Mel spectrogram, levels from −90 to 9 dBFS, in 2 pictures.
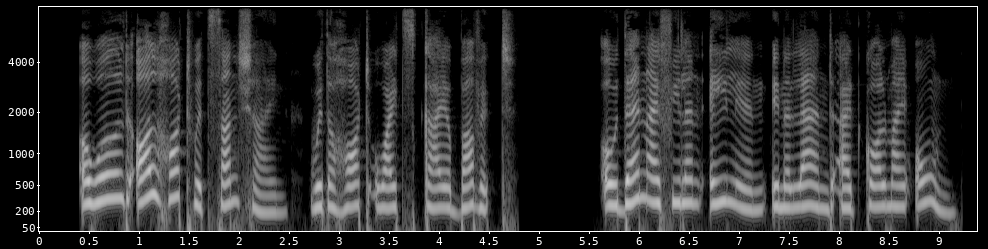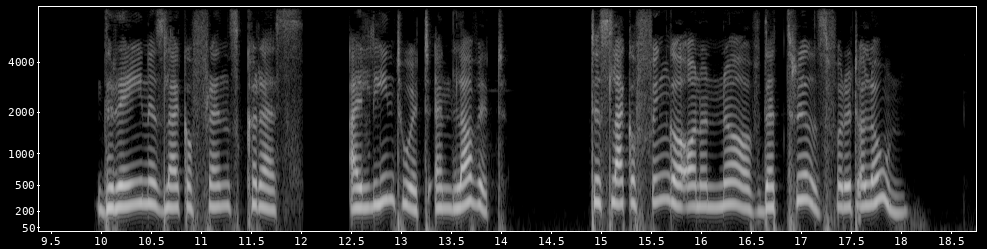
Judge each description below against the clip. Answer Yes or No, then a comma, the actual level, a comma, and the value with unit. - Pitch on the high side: Yes, very high, 250 Hz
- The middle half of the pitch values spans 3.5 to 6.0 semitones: No, average, 3.1 semitones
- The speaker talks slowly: No, average, 165 wpm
